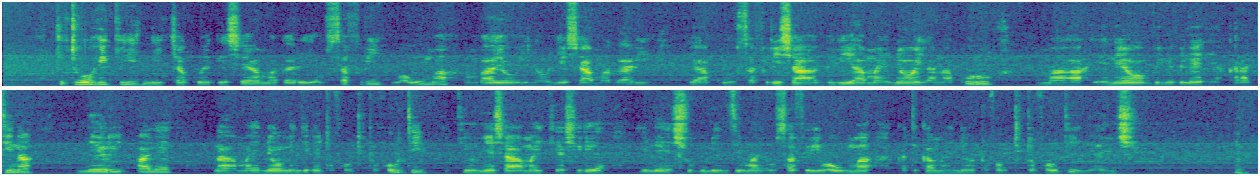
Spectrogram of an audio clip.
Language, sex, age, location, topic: Swahili, male, 25-35, Nairobi, government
